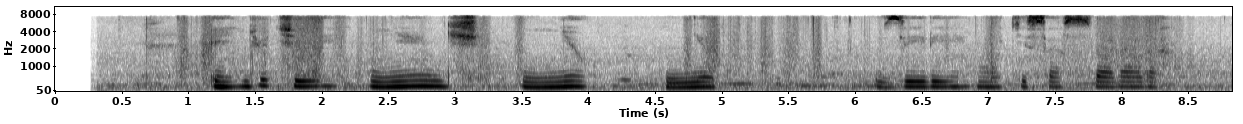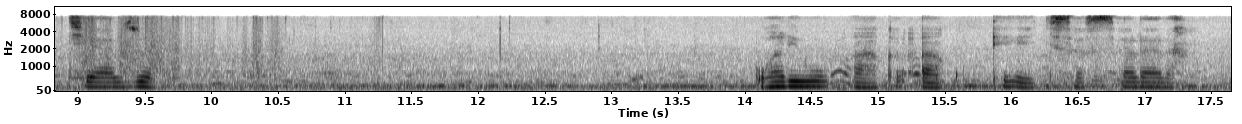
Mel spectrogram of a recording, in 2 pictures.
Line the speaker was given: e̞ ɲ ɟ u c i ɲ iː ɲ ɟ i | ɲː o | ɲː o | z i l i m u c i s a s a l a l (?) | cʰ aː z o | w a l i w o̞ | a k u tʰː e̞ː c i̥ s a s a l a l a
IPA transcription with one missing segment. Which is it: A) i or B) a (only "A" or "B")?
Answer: B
